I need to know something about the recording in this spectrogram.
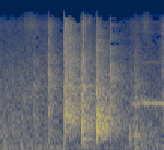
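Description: Several sharp hand taps and knocks, then near the end a steady high beep begins: the test-card tone that opens the music video.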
